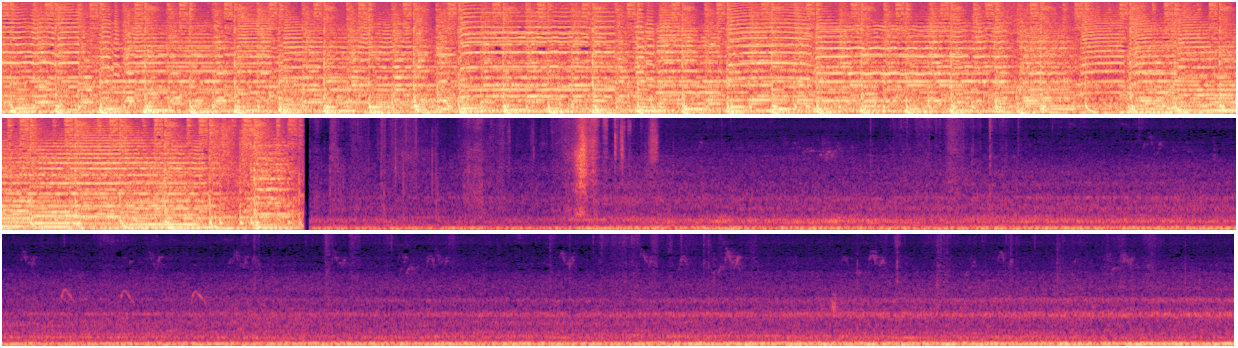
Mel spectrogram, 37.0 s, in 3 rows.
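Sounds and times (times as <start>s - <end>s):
distant freight train rumble: 0.0s - 15.4s, 19.0s - 37.0s.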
